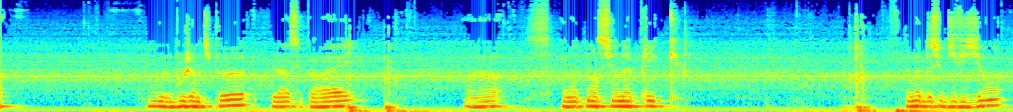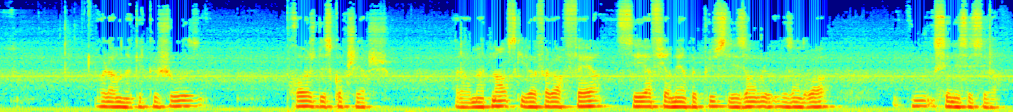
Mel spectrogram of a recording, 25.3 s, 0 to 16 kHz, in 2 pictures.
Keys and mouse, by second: 2.0 click, 4.3 g, 8.9 middle click, 10.7 alt+z, 13.7-16.8 middle drag, 18.7-25.0 middle drag.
